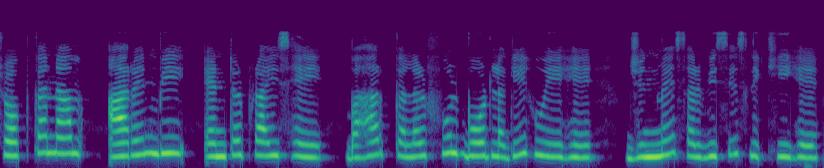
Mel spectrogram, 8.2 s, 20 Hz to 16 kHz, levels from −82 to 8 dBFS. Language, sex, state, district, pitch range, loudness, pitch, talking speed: Hindi, female, Arunachal Pradesh, Lower Dibang Valley, 270-320 Hz, -18 LUFS, 290 Hz, 140 wpm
